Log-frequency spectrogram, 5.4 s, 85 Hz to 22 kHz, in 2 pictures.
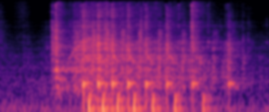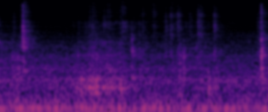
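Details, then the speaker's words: Curbside Yard Machine push mower 11A-02MG029 that the previous owner couldn't start, after a spark plug change and reconnecting the throttle linkage: about 1.5 s of recoil-pull chuffing that dies away with no firing; cranks but won't start, cause unknown. "all right we got nothing I'm at a loss so why don't you guys go ahead and let me know in the comments if we can get it what do you think it might be"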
